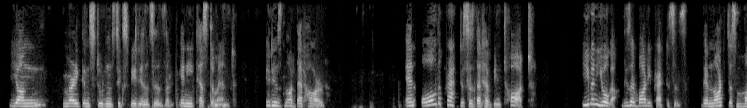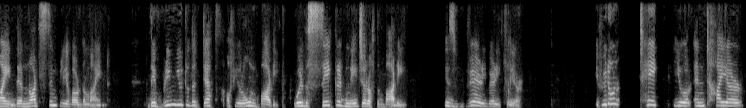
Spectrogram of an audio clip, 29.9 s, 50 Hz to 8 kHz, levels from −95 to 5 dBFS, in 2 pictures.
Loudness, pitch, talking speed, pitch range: -23 LUFS, 235 Hz, 125 wpm, 205-280 Hz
